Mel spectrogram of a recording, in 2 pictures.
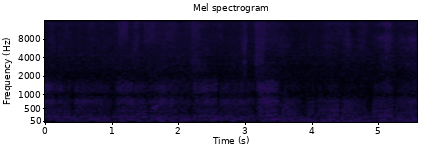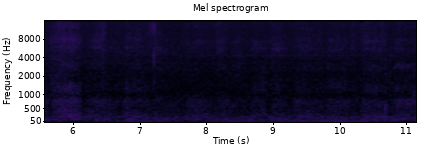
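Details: Domestic kitten, a young female, purring loudly in a steady motorboat-like rumble, continuous low throbbing pulses with no pauses throughout, close to the recorder, no other clear sounds.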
